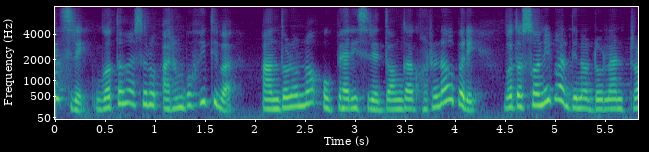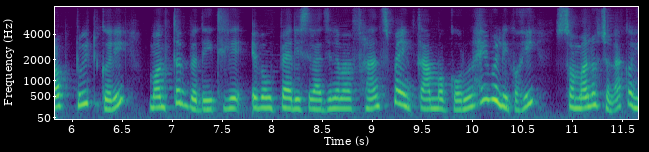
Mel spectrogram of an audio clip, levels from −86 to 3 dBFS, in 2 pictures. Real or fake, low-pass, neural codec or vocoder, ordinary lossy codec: fake; none; codec, 16 kHz, about 1 kbps, DyCAST, with the encoder's durations; none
